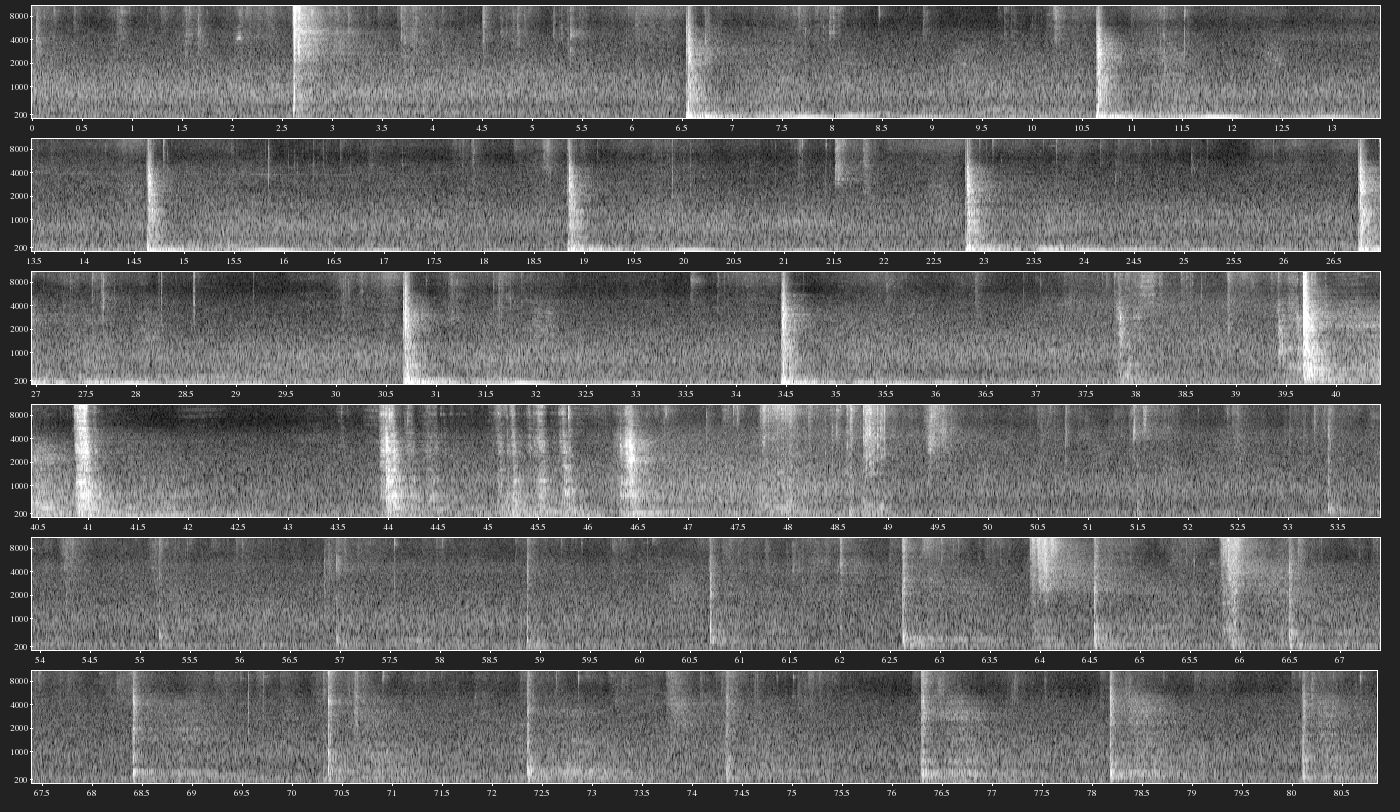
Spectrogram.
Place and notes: Sulphur point motorway walk underpass, Northcote Point, Auckland, New Zealand - Sulphur point motorway walk underpass
Recording made under the motorway en-route to Sulphur Beach Reserve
